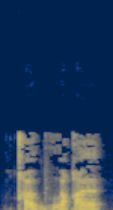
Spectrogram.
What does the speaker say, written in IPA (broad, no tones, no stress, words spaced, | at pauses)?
qʰu bʱuqɜ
